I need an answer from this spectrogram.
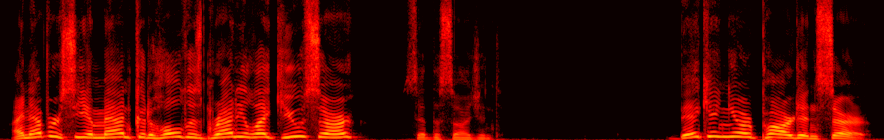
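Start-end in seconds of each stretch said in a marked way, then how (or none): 0.1-2.7 high, loud soldier voice; admiring sergeant. Acted. Sergeant admiring how Captain Mitty drinks, high and loud. 5.0-6.5 high, loud soldier voice; admiring sergeant. Acted. Sergeant admiring how Captain Mitty drinks, high and loud.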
